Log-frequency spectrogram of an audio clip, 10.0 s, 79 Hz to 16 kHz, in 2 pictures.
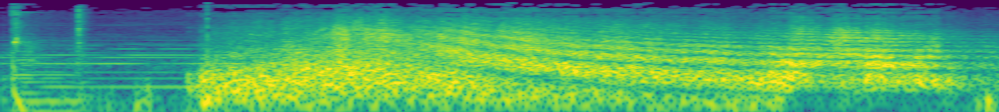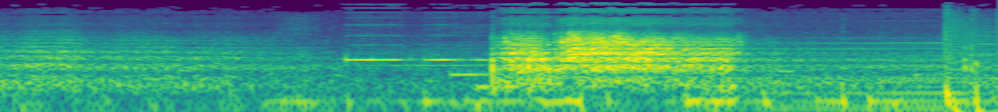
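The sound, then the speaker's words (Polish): A homemade manned rocket, built by a 61-year-old former stuntman, launches over the desert with a sudden loud rushing roar. Whining tones fall in pitch, the roar eases, then swells again briefly near the end. “Rakieta wznosi się na wysokość ponad 570 metrów i po chwili w miarę bezpiecznie ląduje na pustyni.”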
